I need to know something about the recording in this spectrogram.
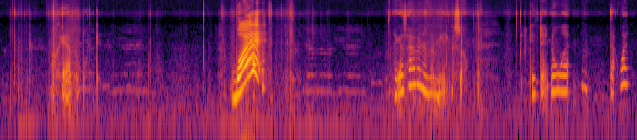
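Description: A young girl talks close by, in short bursts.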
